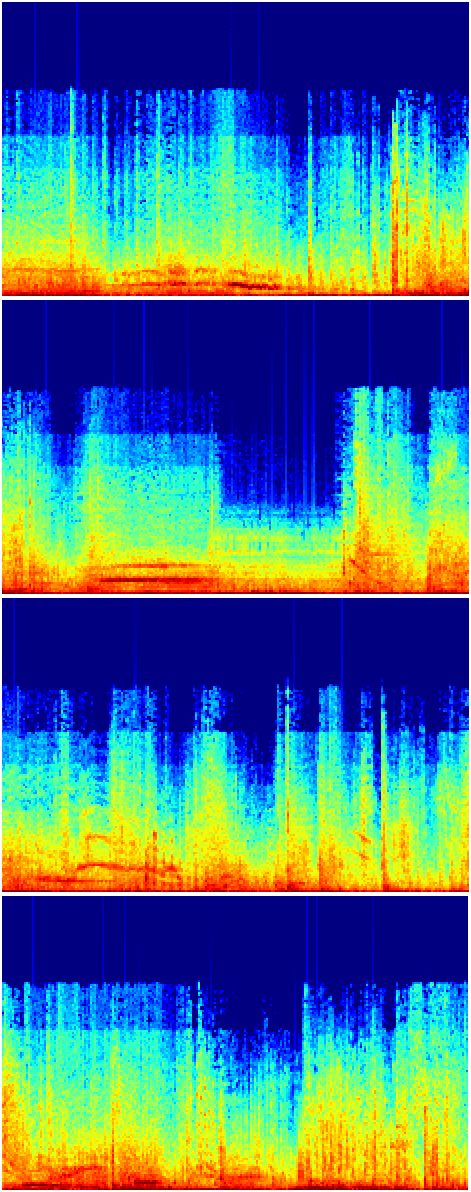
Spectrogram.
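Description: Action-film battle sound effects: a car engine and tyre skids, booming explosions and many heavy impacts over a constant low rumble, with music underneath.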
